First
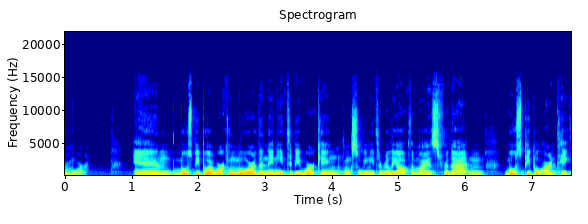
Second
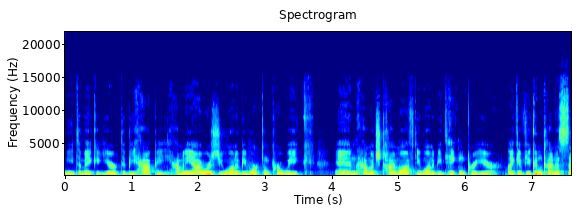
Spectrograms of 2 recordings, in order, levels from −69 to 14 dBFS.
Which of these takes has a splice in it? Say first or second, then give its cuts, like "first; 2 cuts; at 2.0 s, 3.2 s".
first; 2 cuts; at 1.6 s, 4.2 s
